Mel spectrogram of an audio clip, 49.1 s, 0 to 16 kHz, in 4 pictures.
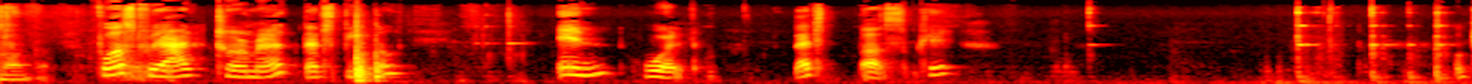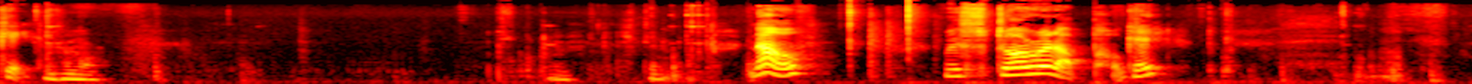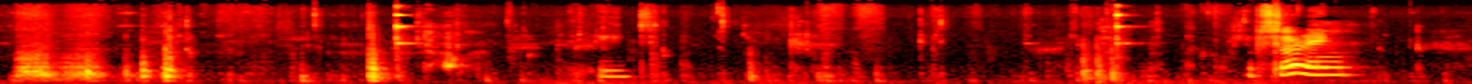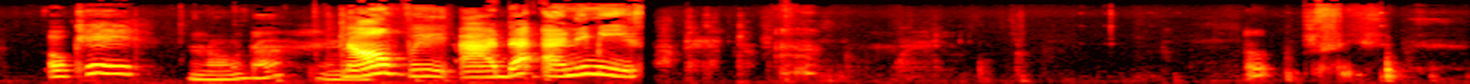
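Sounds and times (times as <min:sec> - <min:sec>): metal spoon clinking on glass: 0:10.8 - 0:12.2.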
